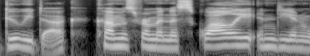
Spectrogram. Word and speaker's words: geoduck: And the name pronounced gooey duck comes from a nquali Indian word meaning digging deep because it can bury itself 4 feet in the sand.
